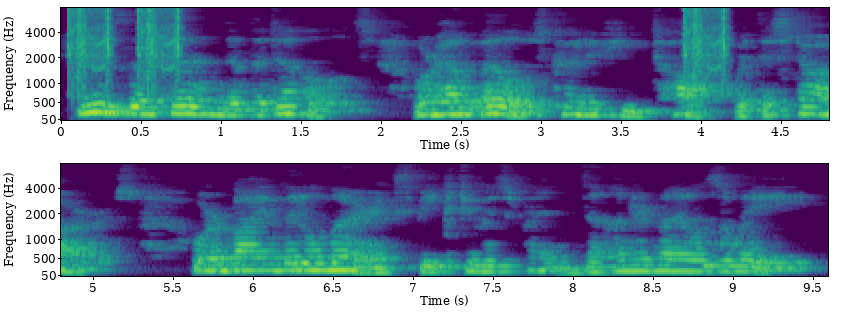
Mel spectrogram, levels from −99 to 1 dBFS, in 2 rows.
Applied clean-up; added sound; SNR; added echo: classical method WPE with log-MMSE.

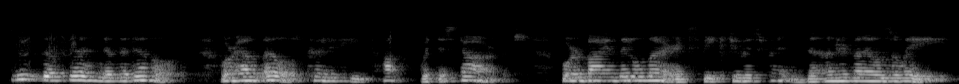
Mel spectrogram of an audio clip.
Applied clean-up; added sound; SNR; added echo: neural mask model DeepFilterNet 3.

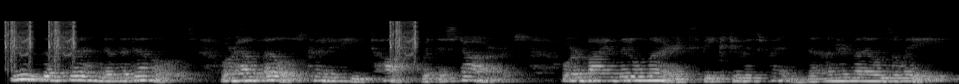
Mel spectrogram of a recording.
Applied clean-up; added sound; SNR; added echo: none; Camera; 8 dB; reverberation time 0.9 s.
